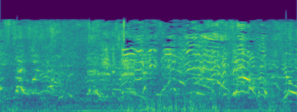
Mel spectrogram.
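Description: Several voices shouting and calling over one another at once, with a low steady hum underneath from about a second in until near the end.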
